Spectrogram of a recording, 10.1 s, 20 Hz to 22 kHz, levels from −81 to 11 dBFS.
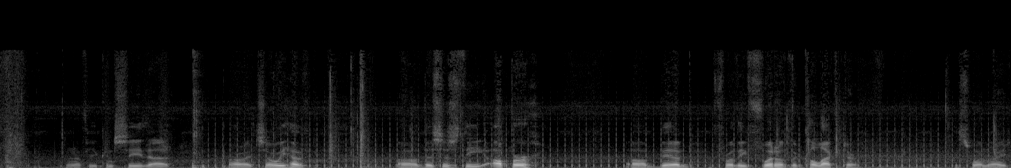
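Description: From 2.08 s to 10.04 s a train of clicks runs at a regular 13.7 per second, around a hundred in all, peaking about 5 dB above the sound. The pulses likely come from electrical interference or a faulty connection or power supply, ticking steadily through pauses as well.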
